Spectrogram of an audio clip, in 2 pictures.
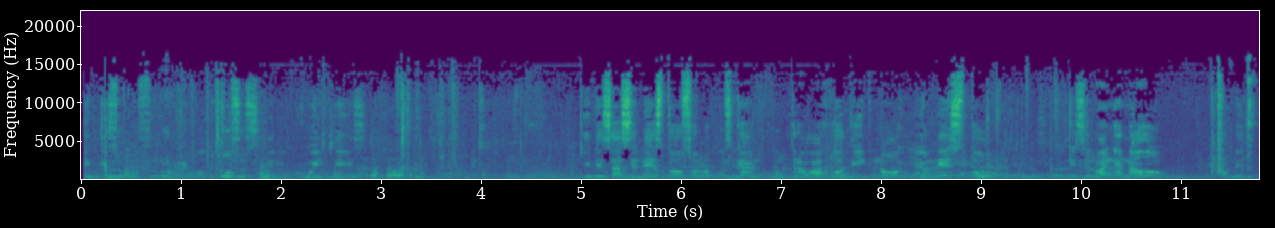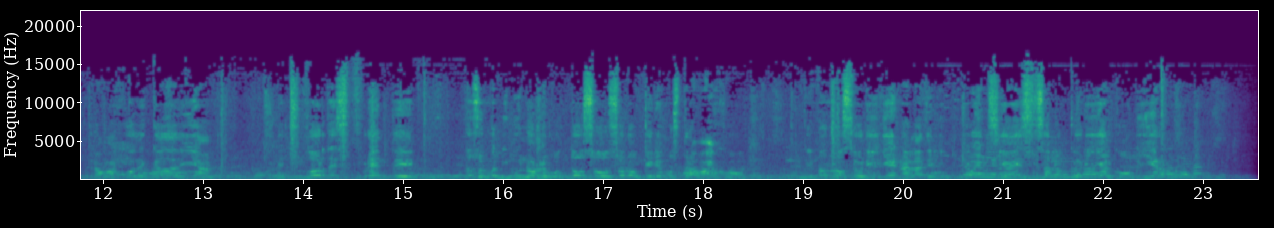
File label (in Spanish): hombre; presas del penal de santiaguito; trabajo digno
